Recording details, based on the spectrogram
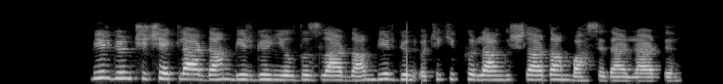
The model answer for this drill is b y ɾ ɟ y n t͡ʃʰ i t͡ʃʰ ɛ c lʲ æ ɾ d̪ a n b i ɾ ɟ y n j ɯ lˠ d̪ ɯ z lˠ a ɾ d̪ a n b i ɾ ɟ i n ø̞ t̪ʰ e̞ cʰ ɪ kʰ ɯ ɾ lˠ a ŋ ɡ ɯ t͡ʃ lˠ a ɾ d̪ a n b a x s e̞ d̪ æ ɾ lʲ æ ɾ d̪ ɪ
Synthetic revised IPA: b i ɾ ɟ y n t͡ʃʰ i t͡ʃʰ ɛ c lʲ æ ɾ d̪ æ n b i ɾ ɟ y n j ɯ lˠ d̪ ɯ z lˠ a ɾ d̪ a n b i ɾ ɟ y n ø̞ t̪ʰ e̞ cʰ i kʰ ɯ ɾ lˠ a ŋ ɡ ɯ t͡ʃ lˠ a ɾ d̪ a n b a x s e̞ d̪ æ ɾ lʲ æ ɾ d̪ ɪ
